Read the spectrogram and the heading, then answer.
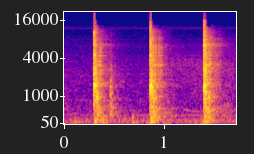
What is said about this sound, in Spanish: Y cuatro martillazos nos ponen la piel de gallina. Emocionada cuando veo los tablaos de San Fermín.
